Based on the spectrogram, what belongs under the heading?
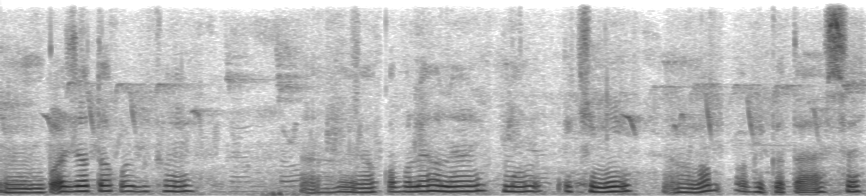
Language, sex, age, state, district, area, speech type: Assamese, female, 45-60, Assam, Udalguri, rural, spontaneous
